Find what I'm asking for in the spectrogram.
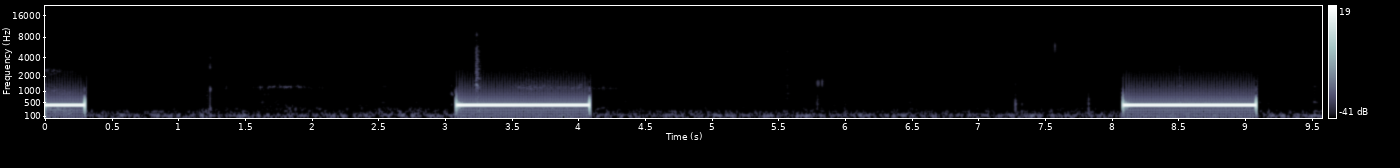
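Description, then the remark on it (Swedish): A telephone ringback tone heard while a call is being placed to Thomas Salme: a steady single-pitch tone lasting about a second, repeating after long pauses. Three tones, the first cut short, over a faint low hum. “Om jag ringer upp Thomas, Salme, vad tror ni om det?”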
